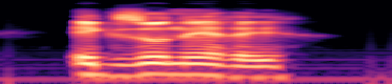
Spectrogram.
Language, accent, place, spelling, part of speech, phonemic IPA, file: French, France, Lyon, exonérer, verb, /ɛɡ.zɔ.ne.ʁe/, LL-Q150 (fra)-exonérer.wav
- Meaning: to exonerate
